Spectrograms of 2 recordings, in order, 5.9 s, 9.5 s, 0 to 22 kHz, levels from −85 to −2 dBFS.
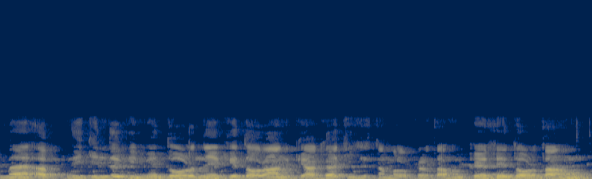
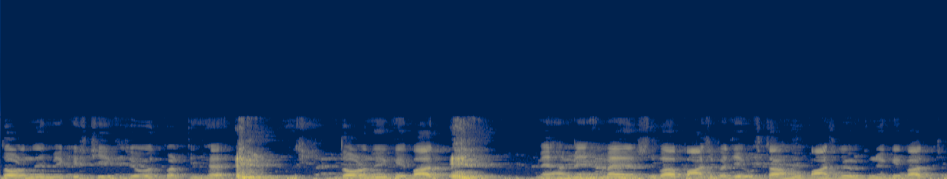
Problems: constant background noise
